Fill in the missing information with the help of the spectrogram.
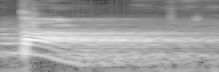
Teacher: तो अब फिर से देखिए दंत वाले में जिन व्यंजनों का उच्चारण क्या हो, दांत की सहायता से हो, ठीक है, इसमें जीभ की नोक ऊपरी दांत की पंक्ति का स्पर्श करती हो, मतलब ये जो जीभ है ये दांत के क्या करेगी, ऊपरी भाग को क्या करे, स्पर्श करे। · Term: दंत व्यंजन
